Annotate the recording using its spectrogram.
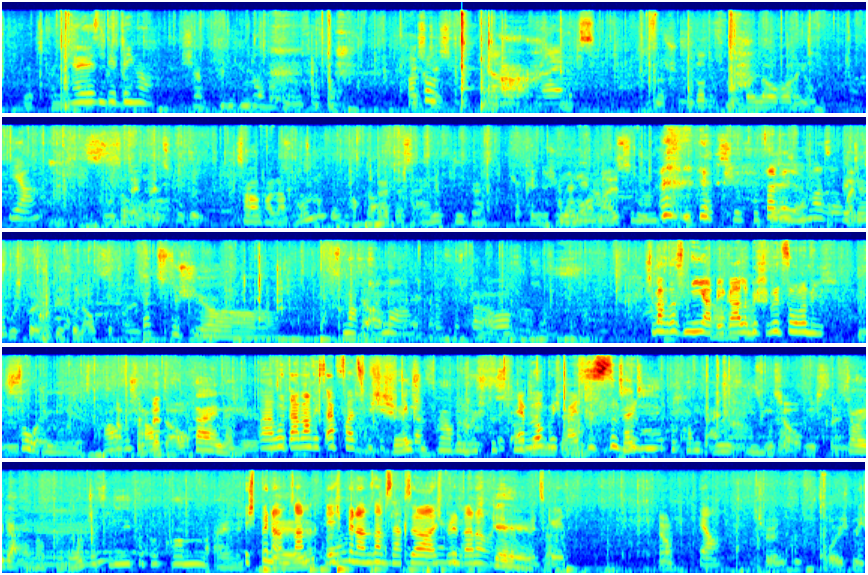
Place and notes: gotha, kjz big palais, im pavillon - donnerbuddys basteln
im außenpavillon am kinder- und jugendzentrum big palais beim basteln mit kleinen kindern. wir basteln donnerbuddys (zum film ted). kinderstimmen, betreuer, verkehr, passanten.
